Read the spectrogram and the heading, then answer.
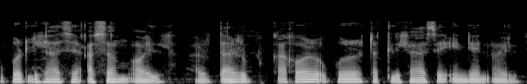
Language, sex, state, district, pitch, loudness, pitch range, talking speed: Assamese, male, Assam, Kamrup Metropolitan, 110 Hz, -18 LUFS, 105-115 Hz, 170 wpm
